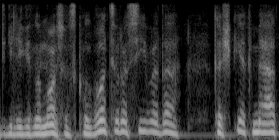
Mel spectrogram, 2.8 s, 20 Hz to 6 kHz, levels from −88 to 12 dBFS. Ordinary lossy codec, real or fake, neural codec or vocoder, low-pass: Opus, 64 kbps; fake; codec, 24 kHz, 6 kbps, HILCodec; 5.4 kHz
